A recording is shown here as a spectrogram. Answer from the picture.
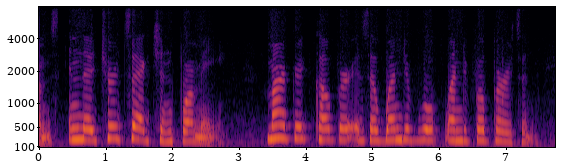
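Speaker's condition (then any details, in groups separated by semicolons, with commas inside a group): Spinocerebellar degeneration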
